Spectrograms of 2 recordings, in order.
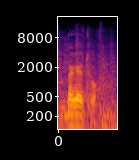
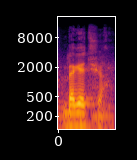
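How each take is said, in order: First: The last syllable sounds like 'tour'. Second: The last syllable sounds like 'ture'. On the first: This is how the name is actually pronounced. The speaker calls it right. "Et ça se prononce?" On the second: This repeats how the other person said the name. The speaker calls it wrong. "J'ai dit quoi?"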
